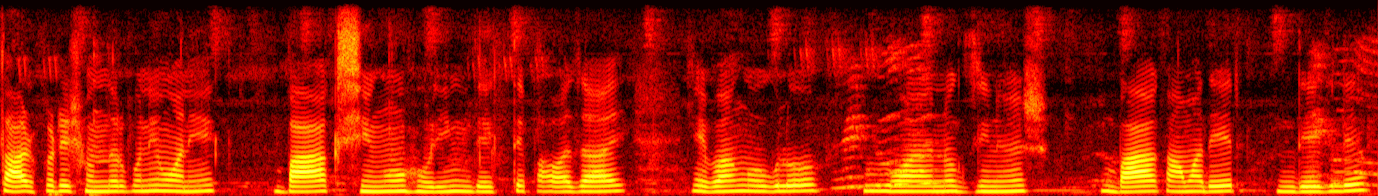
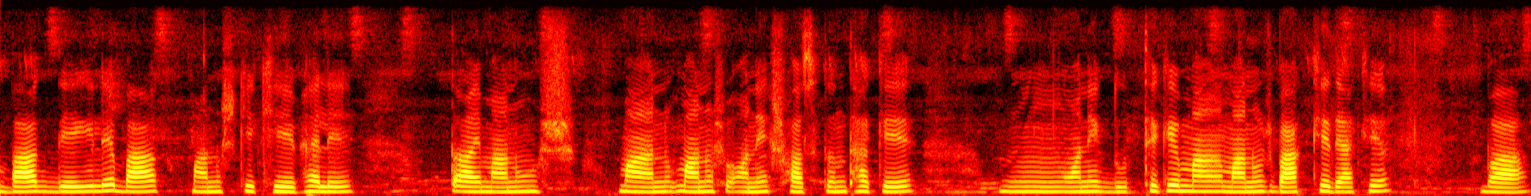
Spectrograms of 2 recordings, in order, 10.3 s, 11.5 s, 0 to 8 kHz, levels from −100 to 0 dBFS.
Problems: continuous background conversations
